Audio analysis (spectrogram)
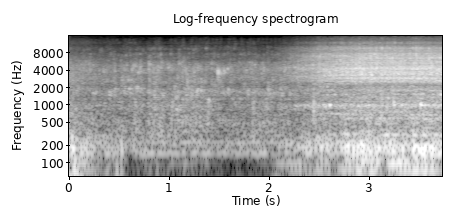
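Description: Cold water gushing from an opened tap in a house supply system, a steady rushing stream that swells louder after a brief quieter start.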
